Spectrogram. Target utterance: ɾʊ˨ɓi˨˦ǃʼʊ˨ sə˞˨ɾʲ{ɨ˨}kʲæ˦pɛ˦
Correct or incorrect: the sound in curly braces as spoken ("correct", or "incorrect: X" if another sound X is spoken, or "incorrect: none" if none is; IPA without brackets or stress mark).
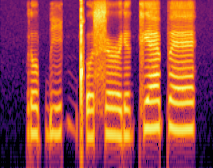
incorrect: ə˨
